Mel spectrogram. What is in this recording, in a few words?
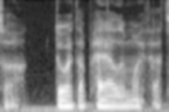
"peel", Welsh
